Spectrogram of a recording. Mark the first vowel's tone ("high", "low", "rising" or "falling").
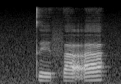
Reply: low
